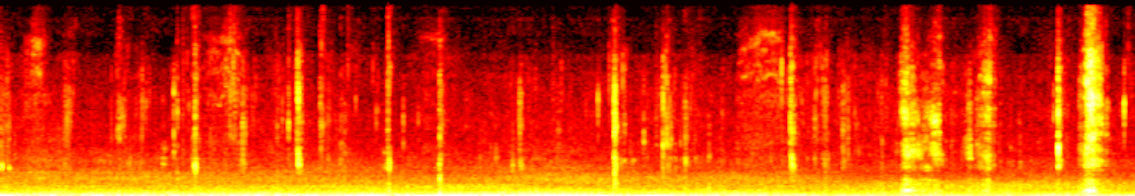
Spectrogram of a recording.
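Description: Close-up eating sounds: a person chewing fish and rice with small wet mouth clicks and smacks, with two louder smacks near the end. A steady low hum runs underneath.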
